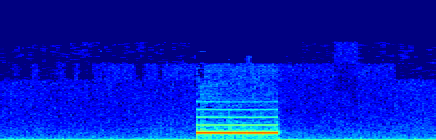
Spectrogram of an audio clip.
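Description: A single electronic beep, one steady tone held for nearly a second about two seconds in, over a faint background hiss and hum.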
